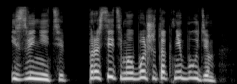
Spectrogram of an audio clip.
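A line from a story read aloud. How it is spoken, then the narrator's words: Squeaky voices together. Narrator (Russian): запищали мы с Марселой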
